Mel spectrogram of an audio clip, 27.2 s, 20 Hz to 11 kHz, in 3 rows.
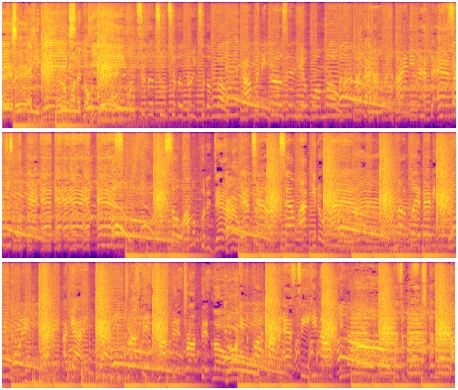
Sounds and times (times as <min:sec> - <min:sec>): Hip hop music: 0:00.0 - 0:27.2.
